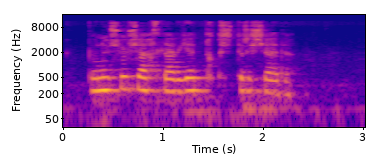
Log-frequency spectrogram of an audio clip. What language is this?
Uzbek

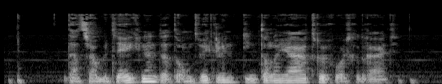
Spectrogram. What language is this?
Dutch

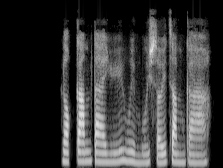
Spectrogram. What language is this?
Cantonese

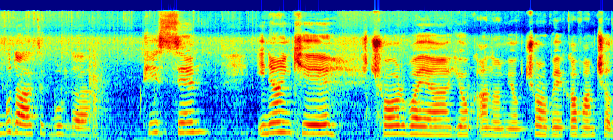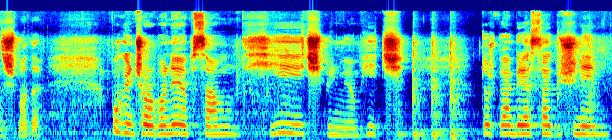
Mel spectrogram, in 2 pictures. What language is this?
Turkish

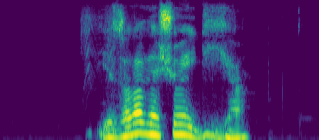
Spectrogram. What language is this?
Kabyle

